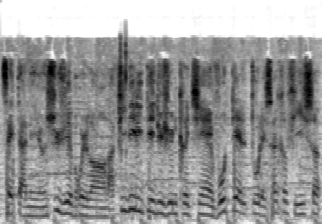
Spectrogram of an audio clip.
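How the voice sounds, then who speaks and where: Un homme à l'togolais lit le texte d'un spot promotionnel d'un ton percutant et déclamatoire. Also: male voice, fairly high pitch, moderate pace, music in the background. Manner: punchy, declamatory. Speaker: promo voice-over. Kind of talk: scripted promo narration.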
